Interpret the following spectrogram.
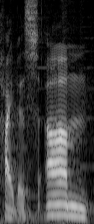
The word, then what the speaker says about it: Hibis: Am I pronouncing that correctly? Hibis? Hibis. It's Hibis.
